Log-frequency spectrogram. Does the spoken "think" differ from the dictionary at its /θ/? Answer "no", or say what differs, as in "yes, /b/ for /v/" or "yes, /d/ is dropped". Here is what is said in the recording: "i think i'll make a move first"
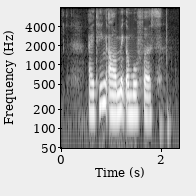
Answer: yes, /t/ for /θ/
